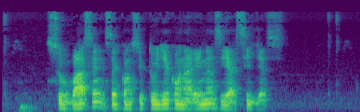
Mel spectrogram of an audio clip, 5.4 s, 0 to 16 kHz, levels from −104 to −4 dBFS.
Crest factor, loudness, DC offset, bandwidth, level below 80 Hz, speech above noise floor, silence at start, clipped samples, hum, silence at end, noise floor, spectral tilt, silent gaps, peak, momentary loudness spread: 22 dB; -26 LUFS; under 0.1%; 11.5 kHz; -48 dBFS; 47 dB; 0.3 s; under 0.1%; none; 1.3 s; -72 dBFS; -6.5 dB/octave; none; -6 dBFS; 13 LU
